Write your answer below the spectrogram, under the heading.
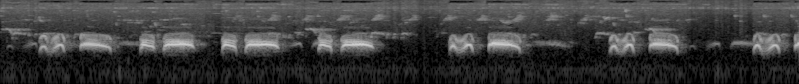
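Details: Decoy spotted dove calling to draw in wild doves for trapping: low, mellow cooing in steady pairs, a quick doubled note followed by a longer, level coo, repeated throughout with brief pauses and faint thin whistles above.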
